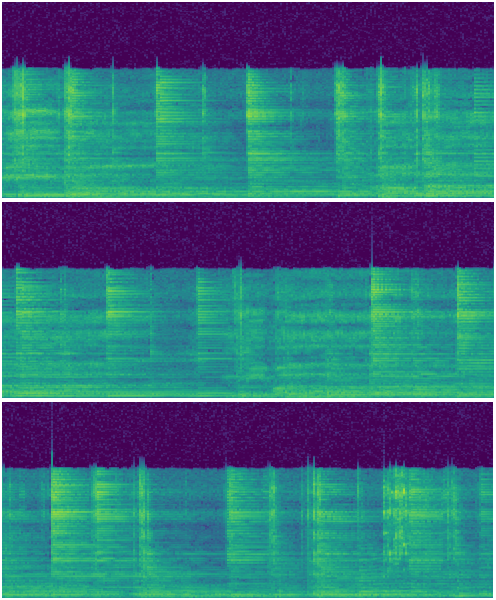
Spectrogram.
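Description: A man sings a Korean ballad, accompanying himself on a Crafter acoustic guitar with picked notes and chords.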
